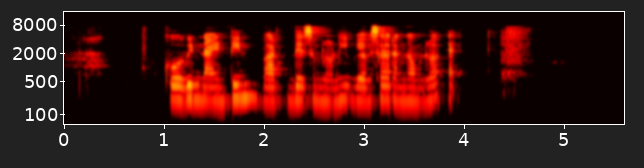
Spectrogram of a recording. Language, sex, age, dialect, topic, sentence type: Telugu, female, 18-24, Utterandhra, agriculture, question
